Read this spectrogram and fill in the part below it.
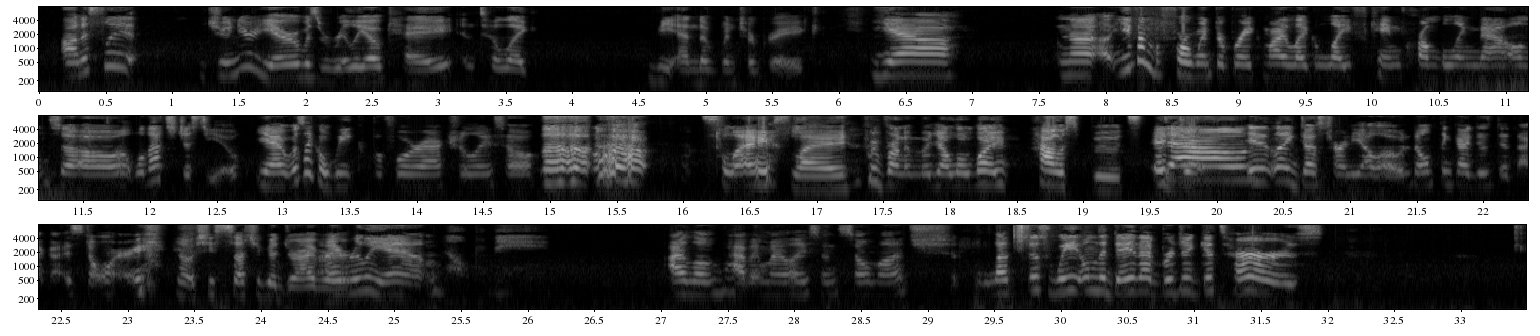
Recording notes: sorry about the mics we’re working on sorting them out!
